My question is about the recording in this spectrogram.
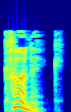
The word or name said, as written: conic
